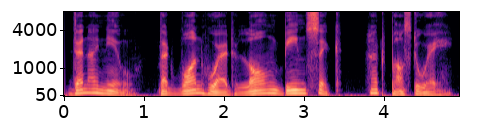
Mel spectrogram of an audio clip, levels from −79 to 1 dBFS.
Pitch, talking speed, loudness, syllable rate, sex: 95 Hz, 160 wpm, -17 LUFS, 3.8 syllables/s, male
